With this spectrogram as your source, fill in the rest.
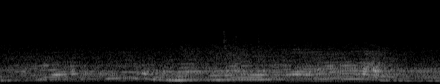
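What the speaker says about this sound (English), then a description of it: "Motorcycle." A motorcycle engine hums steadily nearby, its pitch rising and falling slightly as it revs.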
